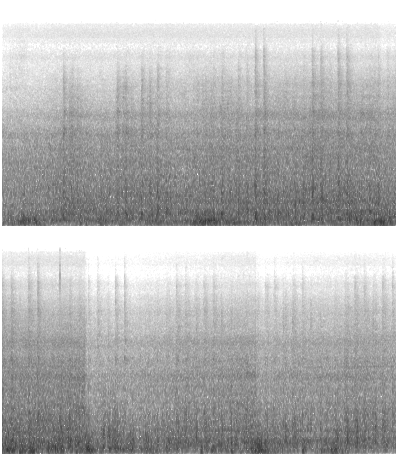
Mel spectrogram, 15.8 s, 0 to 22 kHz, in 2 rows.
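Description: JR East E233-series electric commuter train running past, a steady rumble with rapid clicks of the wheels over the rail joints.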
